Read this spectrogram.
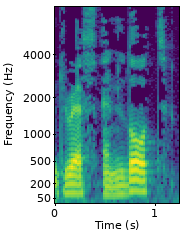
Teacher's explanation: Short E and O as in dress and lot, lowered a bit.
